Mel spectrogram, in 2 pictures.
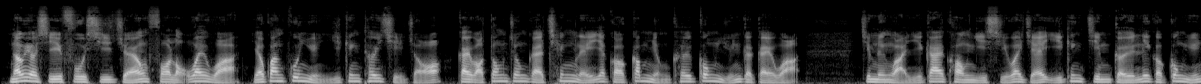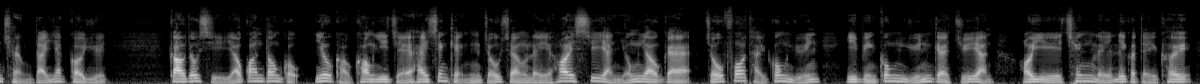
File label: cantonese, news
